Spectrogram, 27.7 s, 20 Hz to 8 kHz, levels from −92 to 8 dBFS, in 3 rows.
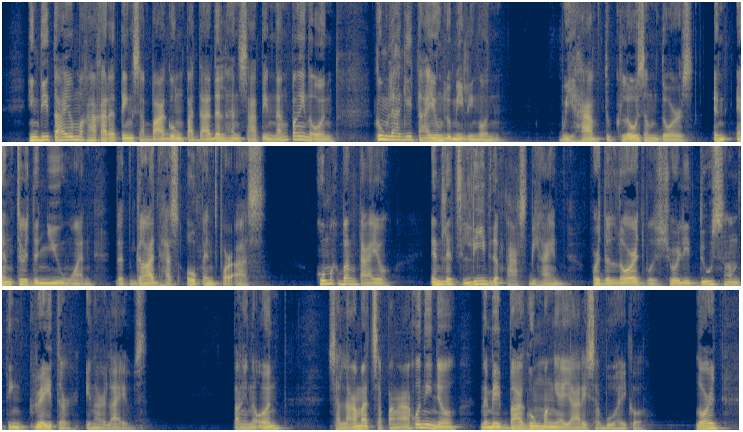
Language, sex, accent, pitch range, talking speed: Filipino, male, native, 90-140 Hz, 135 wpm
